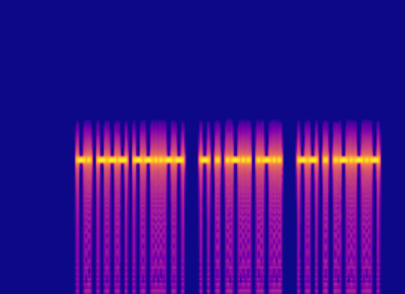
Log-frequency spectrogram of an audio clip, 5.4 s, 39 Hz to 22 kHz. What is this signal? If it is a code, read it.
Morse code, heard as a keyed tone, about 34 wpm, 700 Hz. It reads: NO, TELL ME.
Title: Sentences from Top 200 Words 35wpm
